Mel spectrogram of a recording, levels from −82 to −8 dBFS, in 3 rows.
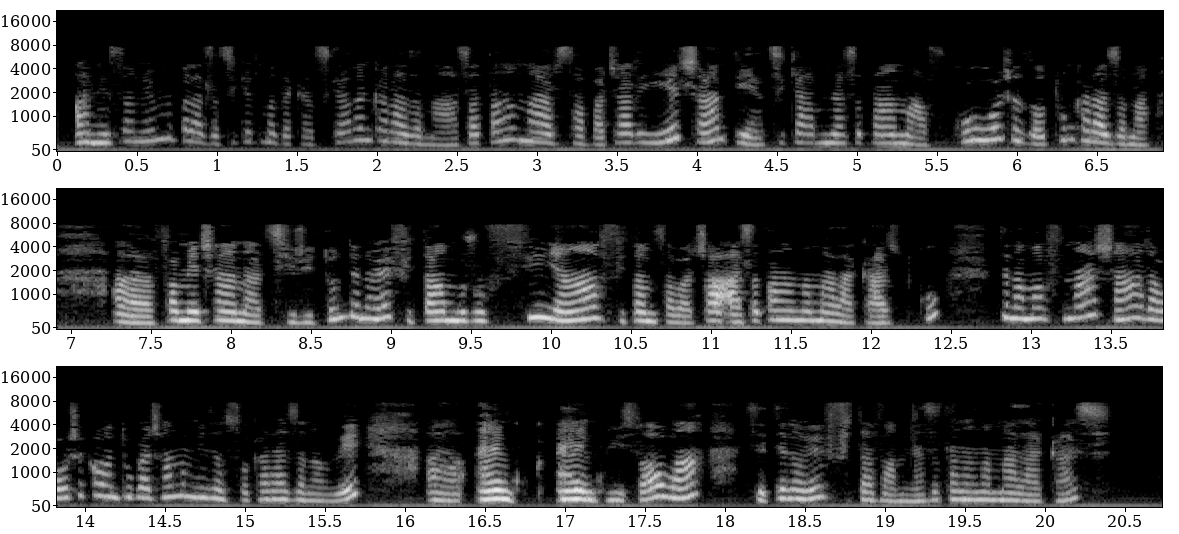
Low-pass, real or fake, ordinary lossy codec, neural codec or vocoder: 19.8 kHz; real; AAC, 24 kbps; none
